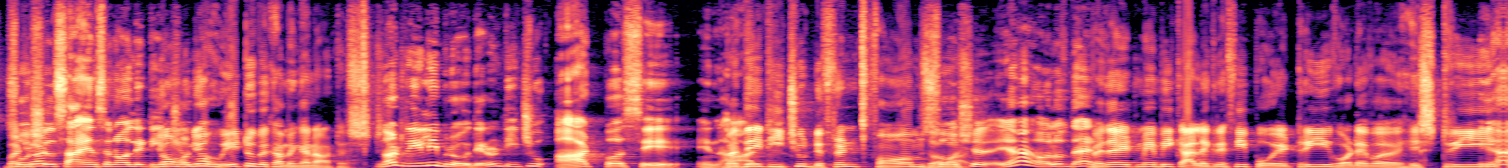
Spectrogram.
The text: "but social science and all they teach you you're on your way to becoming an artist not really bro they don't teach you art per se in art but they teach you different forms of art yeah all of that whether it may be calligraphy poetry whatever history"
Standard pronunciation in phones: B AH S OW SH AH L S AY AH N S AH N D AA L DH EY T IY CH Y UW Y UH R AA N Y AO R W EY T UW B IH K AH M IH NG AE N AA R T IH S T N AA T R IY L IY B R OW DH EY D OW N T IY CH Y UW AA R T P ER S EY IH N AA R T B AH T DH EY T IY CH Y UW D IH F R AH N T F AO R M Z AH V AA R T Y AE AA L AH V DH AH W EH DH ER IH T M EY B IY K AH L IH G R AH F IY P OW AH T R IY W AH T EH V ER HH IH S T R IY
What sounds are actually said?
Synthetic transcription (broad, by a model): B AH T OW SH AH L S AY AH N S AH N AA L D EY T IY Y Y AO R AA N Y AO R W EY T UW B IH K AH M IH NG AE N AA R T IH S T N AA T R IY L IY B R OW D EY D OW N T IY CH Y UW AA R T P ER S EY IH N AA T B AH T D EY T IY CH Y UW D IH F R AH N T F AO R M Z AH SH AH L Y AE AA L AH V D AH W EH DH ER IH T M EY B IY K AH L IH G R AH F IY P OW AH T R IY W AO T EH V ER HH IH S T R IY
